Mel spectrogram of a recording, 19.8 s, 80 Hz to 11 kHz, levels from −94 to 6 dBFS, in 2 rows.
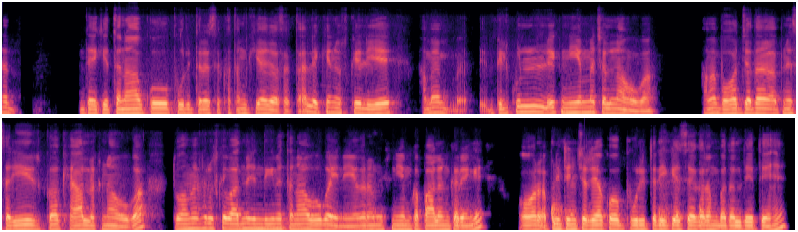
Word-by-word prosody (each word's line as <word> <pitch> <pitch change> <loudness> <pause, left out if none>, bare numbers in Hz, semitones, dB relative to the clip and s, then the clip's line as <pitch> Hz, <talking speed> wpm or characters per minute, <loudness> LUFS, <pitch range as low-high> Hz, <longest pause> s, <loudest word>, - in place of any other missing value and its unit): अद 145 -5 -7 0.9
देखिए, 120 -1 0
तनाव 125 +1 0
को 135 -1 +5
पूरी 125 -1 -2
तरह 120 0 0
से 120 +2 -10
ख़त्म 125 +1 -8
किया 125 +1 -1
जा 115 -2 +3
सकता 100 -2 -8
है, - - -2
लेकिन 145 -1 -1
उसके 135 +1 -1
लिए 130 +1 +2 0.4
हमें 140 0 -5
ब - - -11 0.2
ए - - -12
बिल्कुल 160 +4 0
एक 145 +1 -1
नियम 145 0 0
में 155 - 0
चलना 135 -2 -2
होगा, 95 -4 -2 0.6
हमें 135 +2 -3
बहुत 125 +1 +1
ज़्यादा 135 +1 +3
अपने 125 +1 -3
शरीर 125 +1 +1
का 130 - +3
ख़्याल 125 0 0
रखना 120 +1 -4
होगा 105 -3 +1 0.4
तो - - 0
हमें 140 +1 -1
फिर 155 - -1
उसके 145 +1 +1
बाद 140 -2 +3
में 145 0 0
ज़िंदगी 140 0 0
में 140 0 -2
तनाव 135 -1 -1
होगा 130 0 +2
ही 120 -2 +2
नहीं 105 0 -5
अगर 115 +2 -2
हम 120 0 -2
उस 120 0 -11
नियम 125 -1 -1
का 130 - 0
पालन 120 0 +2
करेंगे 120 - +1 0.5
और 125 0 +4
अपनी 140 - +1
दिनचर्या 130 0 +4
को 135 - +6
पूरी 125 0 +3
तरीक़े 125 0 +3
से 125 - +3
अगर 120 +1 +3
हम 120 -1 0
बदल 115 0 +3
देते 115 -1 +2
हैं 140 - -2
125 Hz, 195 wpm, -15 LUFS, 120-135 Hz, 0.9 s, को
